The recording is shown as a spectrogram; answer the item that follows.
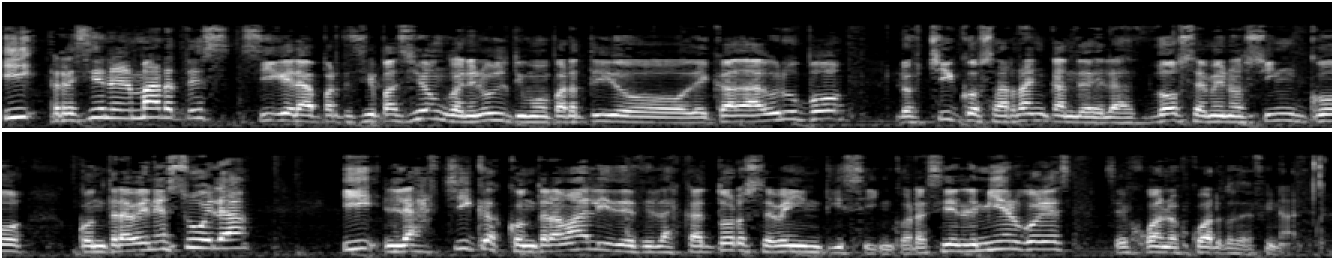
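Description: In an unremarkable speaking voice, a man talks at a moderate pace with a fairly high pitch and lively intonation. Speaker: sports radio co-host. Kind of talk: sports news roundup.

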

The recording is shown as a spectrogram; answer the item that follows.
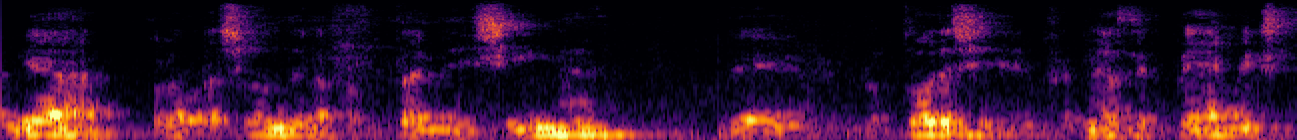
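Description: A man speaks fairly slowly in a medium pitch while noticeable background noise carries on. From Mexico, Tamaulipas. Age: 70s. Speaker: retired oil worker and local official for seniors. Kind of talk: interview.

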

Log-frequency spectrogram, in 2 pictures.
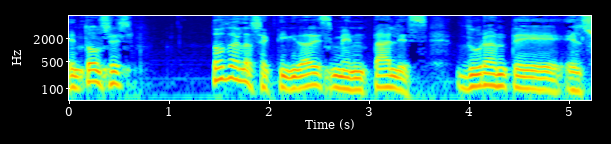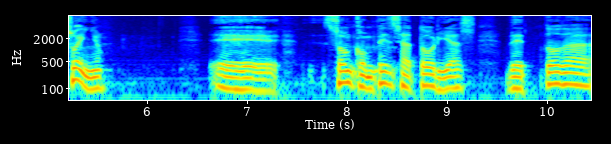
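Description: In a dark, mellow tone and a fairly low pitch, a man speaks very slowly with long, frequent pauses, ordinary pitch variation and very even loudness. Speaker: astrologer and physician. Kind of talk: panel discussion.

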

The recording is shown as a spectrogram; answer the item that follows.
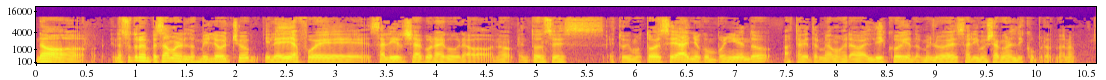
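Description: A man speaks at a fairly quick pace with hardly any pauses, in a medium pitch with ordinary pitch variation. Noticeable background noise runs under his voice. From Uruguay, Minas. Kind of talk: casual chat.

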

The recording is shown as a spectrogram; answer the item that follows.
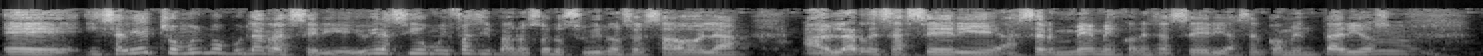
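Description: A man's high, bright, sharp voice with an Argentine accent, very fast, lively in intonation and with hardly any pauses. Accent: Argentine Spanish (Rioplatense). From Argentina. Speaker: anime content creator. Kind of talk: casual chat.

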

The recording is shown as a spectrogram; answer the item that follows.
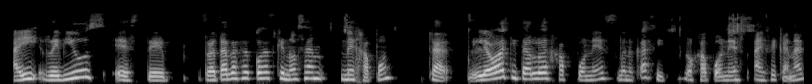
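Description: In a plain, everyday voice, a woman speaks at a moderate pace with a fairly high pitch and lively intonation. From Mexico, Torreón. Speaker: youtuber. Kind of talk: casual chat.

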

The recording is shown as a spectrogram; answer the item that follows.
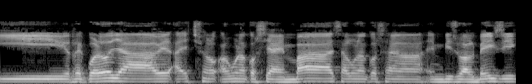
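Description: A man's voice at a medium pitch, fairly slow in pace with hardly any pauses and a monotone, flat intonation. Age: 20s. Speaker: programming student. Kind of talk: casual interview chat. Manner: halting, many repetitions.

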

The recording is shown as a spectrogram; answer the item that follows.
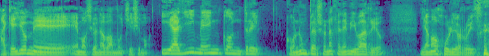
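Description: A man with a Madrid accent speaks at a fairly slow pace. His medium-pitched voice has lively intonation. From Spain, Madrid. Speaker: music radio broadcaster. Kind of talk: interview.

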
